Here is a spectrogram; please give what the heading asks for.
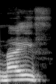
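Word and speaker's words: knife: जानना ठीक है ना के एन आई एफ ई एन से पहले फिर के आया इसको फिर छोड़ देना है नाइफ क्या पढ़ेंगे नाइफ नाइफ मींस चाकू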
